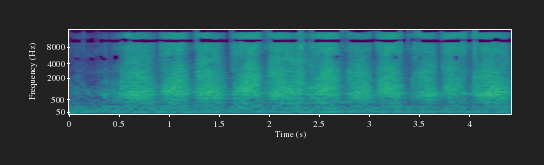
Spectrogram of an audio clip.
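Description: A red-handled bristle brush scrubs a wet, soapy woven pile area rug laid on a plastic sheet. It makes steady back-and-forth swishing strokes, each a rough, bright hiss centred in the mid range. The strokes repeat in a loose rhythm of about three per second.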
